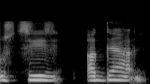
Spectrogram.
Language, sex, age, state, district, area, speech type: Dogri, female, 45-60, Jammu and Kashmir, Udhampur, rural, spontaneous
